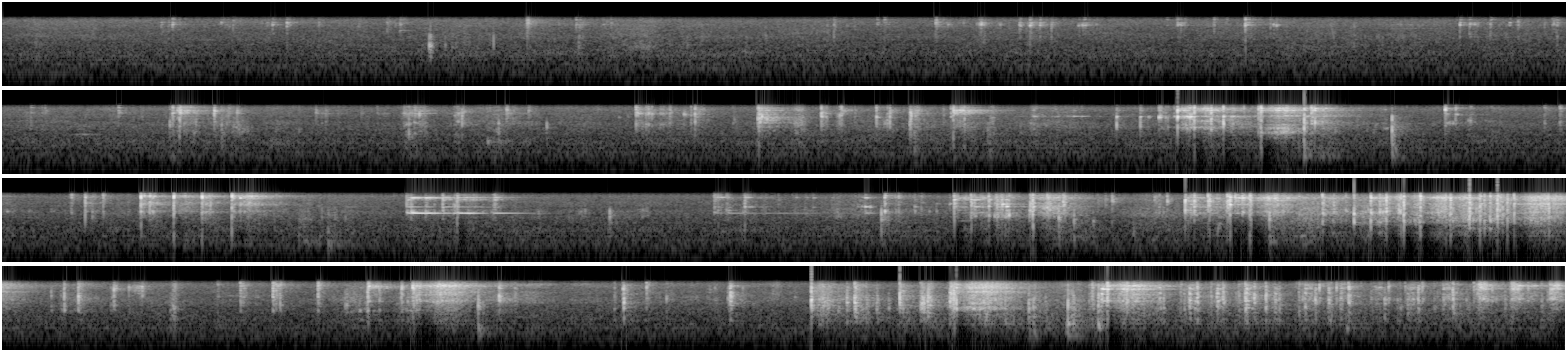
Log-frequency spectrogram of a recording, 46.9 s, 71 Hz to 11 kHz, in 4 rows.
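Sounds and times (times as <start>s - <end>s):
metal gun parts clicking: 1.2s - 3.1s, 6.2s - 9.7s, 10.9s - 15.8s, 16.4s - 19.2s, 19.8s - 21.8s, 22.5s - 25.6s, 28.8s - 39.1s, 39.8s - 46.9s
metallic rings: 17.6s - 21.5s, 26.5s - 27.6s, 28.8s - 31.6s.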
